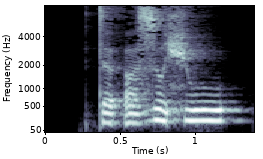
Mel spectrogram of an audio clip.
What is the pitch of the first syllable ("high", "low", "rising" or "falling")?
low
